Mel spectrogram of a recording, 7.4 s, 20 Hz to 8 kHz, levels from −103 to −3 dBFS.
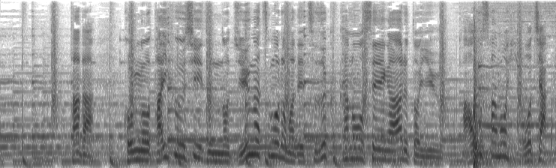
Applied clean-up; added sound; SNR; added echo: none; Fireworks; 3 dB; none.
